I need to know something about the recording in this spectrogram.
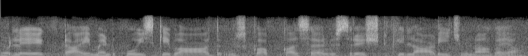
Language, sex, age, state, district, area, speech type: Hindi, female, 18-30, Madhya Pradesh, Harda, rural, read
